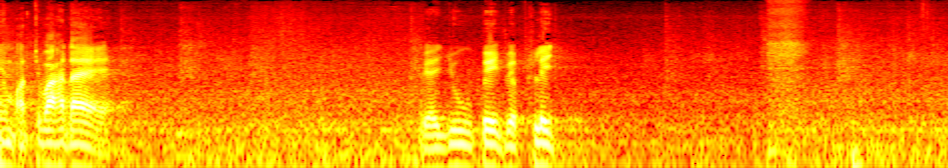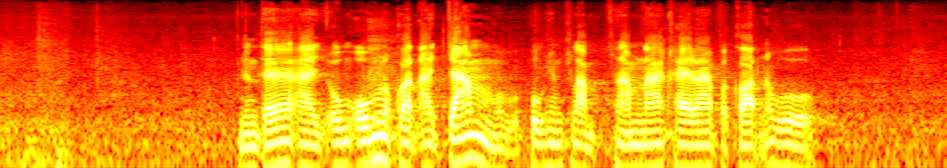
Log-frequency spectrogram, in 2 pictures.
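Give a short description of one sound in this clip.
A middle-aged man speaks calmly into a microphone, pausing between phrases.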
